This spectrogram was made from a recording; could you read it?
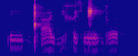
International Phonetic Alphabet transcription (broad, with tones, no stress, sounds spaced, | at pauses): ɾ iː˧ ǃʼ aː˩˧˩ lʲ bʲ ə˧ x ə˩˧˩ sʲ ŋ͡ǁ i˩˧˩ ɡ ɵ˩˧˩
